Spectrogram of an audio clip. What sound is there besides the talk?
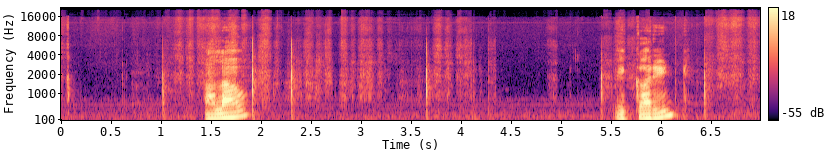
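writing on a board during a lecture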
